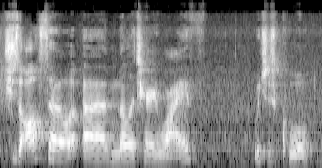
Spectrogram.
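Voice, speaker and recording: A woman in her twenties, chatting casually and rambling through a home vlog, her voice hoarse and stuffy. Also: mid-range voice, normal speed, slight background noise, poor audio. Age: 20s. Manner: rambling, chatty, many fillers. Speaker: vlogger. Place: home, indoors. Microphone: camera set up nearby.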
